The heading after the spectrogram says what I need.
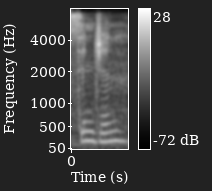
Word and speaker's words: St John: by a morning hangover it's pronounced singen the super spy would sadly waggishly explain to those women who mispronounced his surname with the stress falling on sin darkk St John even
